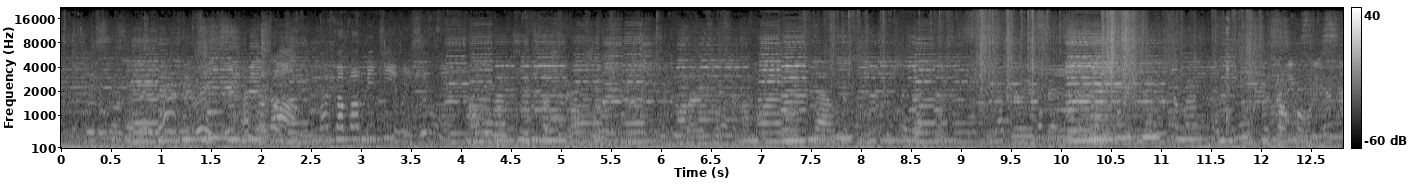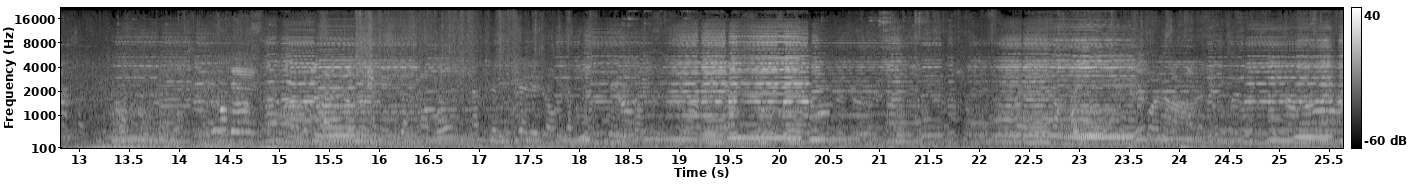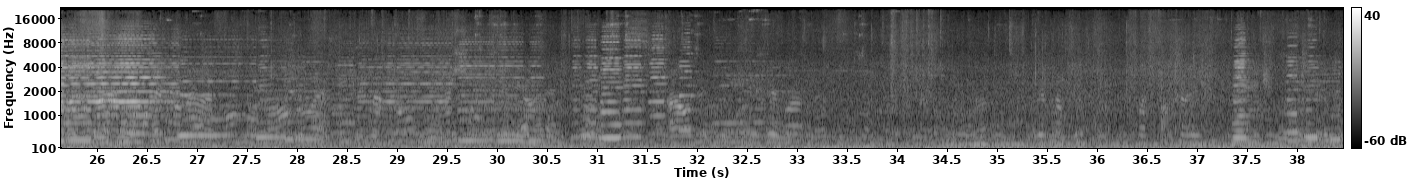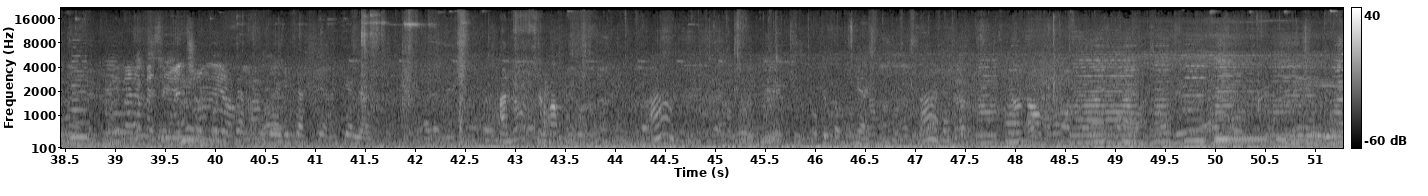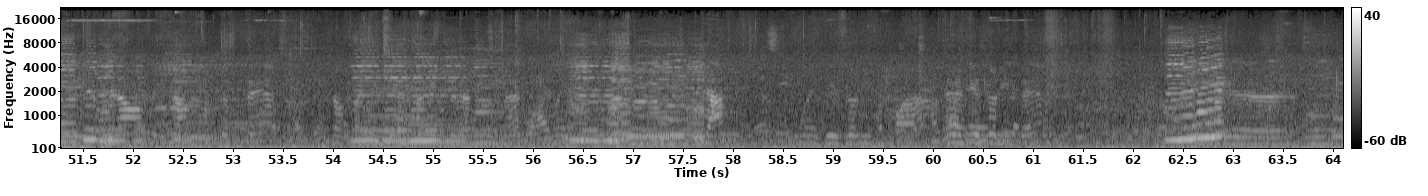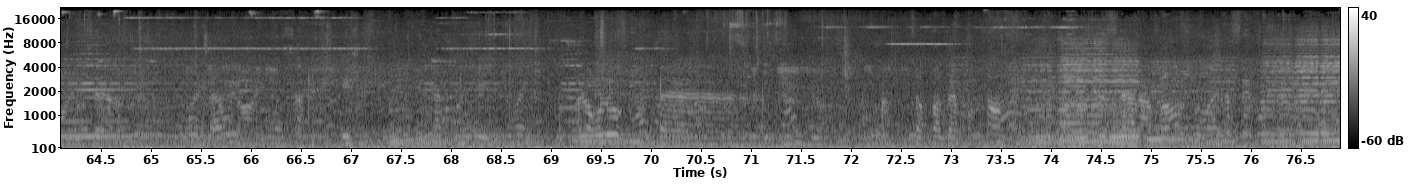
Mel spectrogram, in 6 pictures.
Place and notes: {
  "title": "Paris, Boulevard Richard Lenoir, Market ambience with accordion player",
  "date": "2011-05-20 12:06:00",
  "description": "Market ambience with accordion player",
  "latitude": "48.86",
  "longitude": "2.37",
  "altitude": "45",
  "timezone": "Europe/Paris"
}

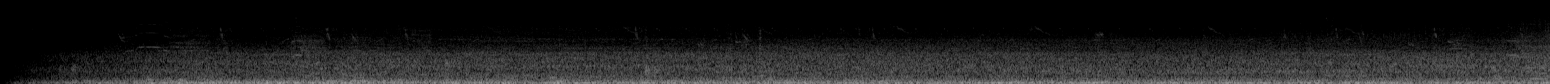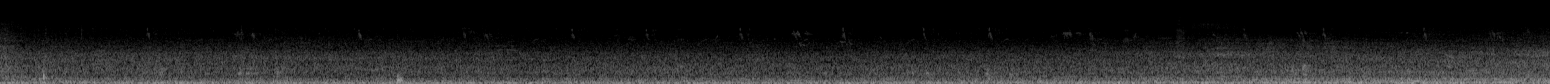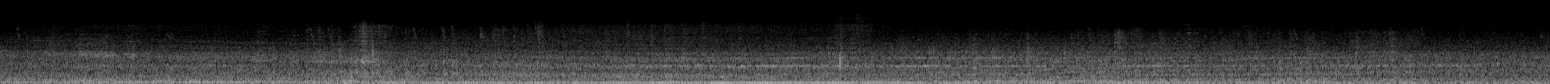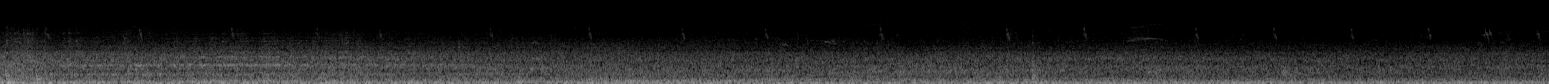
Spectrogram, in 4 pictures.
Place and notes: {
  "title": "八里, Bali Dist., New Taipei Cit - In the small fishing pier",
  "date": "2012-04-09 07:36:00",
  "description": "In the small fishing pier, traffic sound\nSony PCM D50",
  "latitude": "25.14",
  "longitude": "121.38",
  "altitude": "2",
  "timezone": "Asia/Taipei"
}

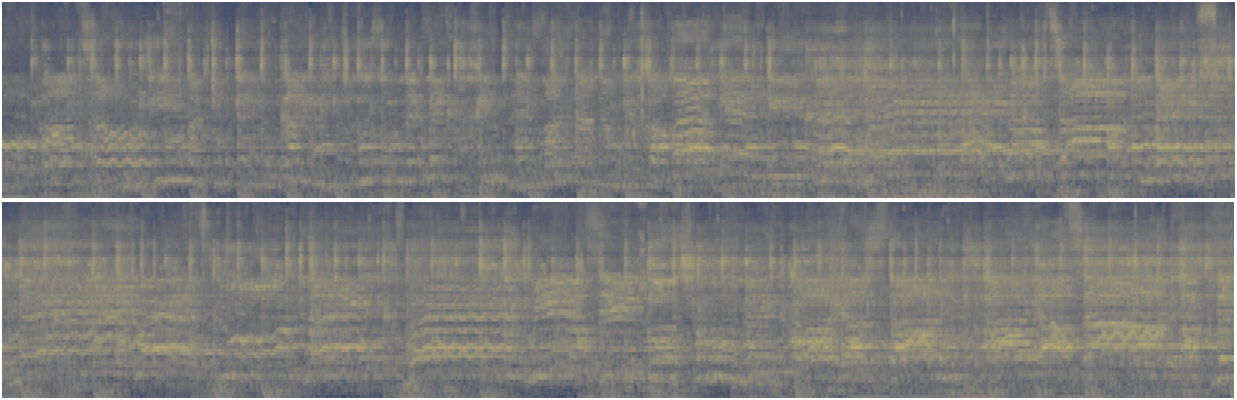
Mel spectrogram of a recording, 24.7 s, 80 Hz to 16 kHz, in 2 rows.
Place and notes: {
  "title": "Yerevan, Arménie - First day at school",
  "date": "2018-09-01 10:45:00",
  "description": "The first day at school is very important in Armenia. It's a local festivity. During this morning and before the first hour in class, young students proclaim speeches.",
  "latitude": "40.17",
  "longitude": "44.52",
  "altitude": "992",
  "timezone": "Asia/Yerevan"
}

